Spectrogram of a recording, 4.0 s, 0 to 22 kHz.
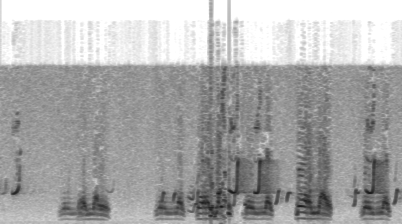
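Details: Mixed quail calling for hunting, 31 October 2025, ghonge wal, doghla and changa types: low raspy, gargling bursts in a slow series, each trailed by a small high hooked chirp.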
